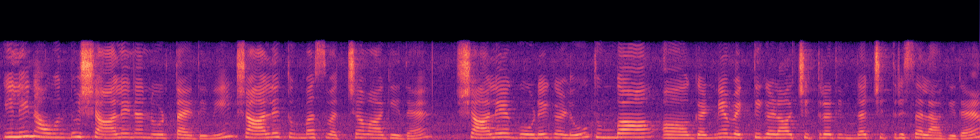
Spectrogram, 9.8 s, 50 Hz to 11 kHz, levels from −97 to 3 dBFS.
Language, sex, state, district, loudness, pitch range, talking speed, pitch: Kannada, male, Karnataka, Mysore, -22 LUFS, 255-300 Hz, 90 wpm, 265 Hz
